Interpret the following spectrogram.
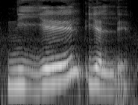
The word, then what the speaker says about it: نيالي: نيال يلي but together you will pronounce it نيالي نيالي نيالي four syllables نيالي say it with me نيالي عنده نيالي عنده حما مثلك نيالي عنده Hama mitlik.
